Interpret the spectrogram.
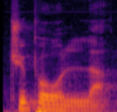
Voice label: "cipolla", crespinese

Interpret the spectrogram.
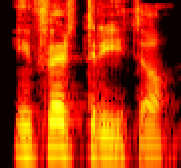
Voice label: "infertrito", crespinese

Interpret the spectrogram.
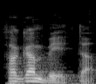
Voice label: "fa gambetta", crespinese

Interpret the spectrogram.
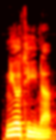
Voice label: "niotina", crespinese

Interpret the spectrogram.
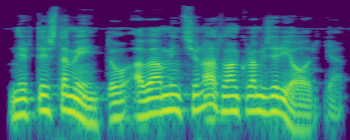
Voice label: "menziona", crespinese

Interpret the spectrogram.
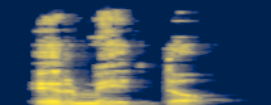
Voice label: "ermetto", vocabolario dialettale

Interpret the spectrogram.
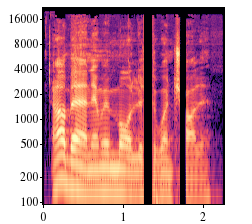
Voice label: "molle", crespinese

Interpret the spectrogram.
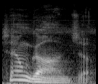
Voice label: "ganzo", crespinese

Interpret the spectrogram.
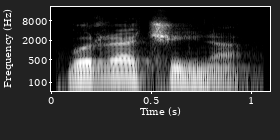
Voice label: "borraccina", crespinese

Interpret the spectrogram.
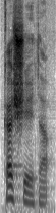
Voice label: "casceta", crespinese

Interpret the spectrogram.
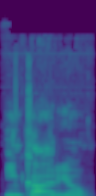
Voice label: "incario", crespinese

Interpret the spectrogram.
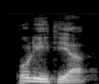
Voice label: "politia", crespinese, vocabolario dialettale

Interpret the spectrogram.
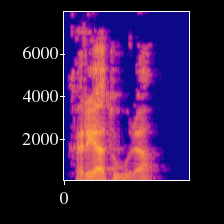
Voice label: "cariatura", crespinese

